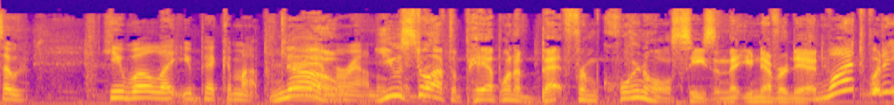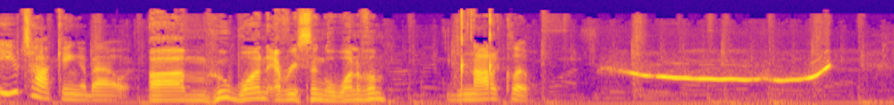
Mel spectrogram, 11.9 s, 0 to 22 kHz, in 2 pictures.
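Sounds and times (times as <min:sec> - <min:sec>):
speech: 0:00.0 - 0:09.7
person whistling: 0:10.0 - 0:11.7.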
